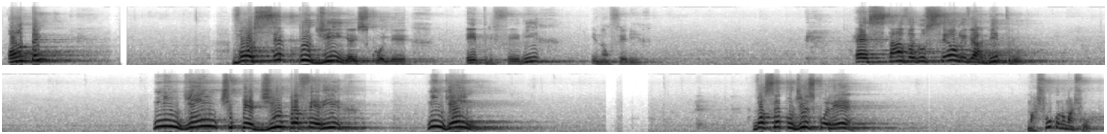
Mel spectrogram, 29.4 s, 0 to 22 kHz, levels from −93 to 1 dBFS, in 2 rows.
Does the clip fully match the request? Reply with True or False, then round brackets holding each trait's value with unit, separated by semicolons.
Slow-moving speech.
True (55 wpm)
